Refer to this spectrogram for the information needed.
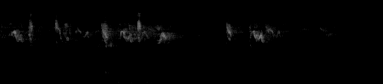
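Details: Sparrows give quick bright chirps in two bursts of about five notes each, separated by a short silence.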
